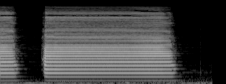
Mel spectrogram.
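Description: Truck air horn sound effect: a blast that ends just after the start, then a longer steady blast lasting about a second and a quarter.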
